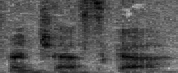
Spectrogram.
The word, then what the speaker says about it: Francesca: It's actually pronounced Francesca.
